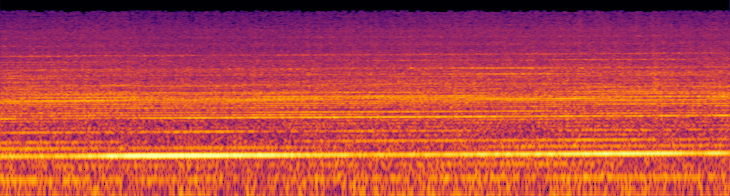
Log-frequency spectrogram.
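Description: A racing car engine roars at high revs, its pitch slowly rising as it speeds up.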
